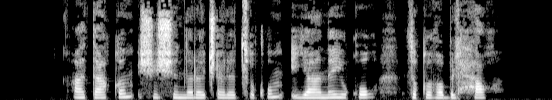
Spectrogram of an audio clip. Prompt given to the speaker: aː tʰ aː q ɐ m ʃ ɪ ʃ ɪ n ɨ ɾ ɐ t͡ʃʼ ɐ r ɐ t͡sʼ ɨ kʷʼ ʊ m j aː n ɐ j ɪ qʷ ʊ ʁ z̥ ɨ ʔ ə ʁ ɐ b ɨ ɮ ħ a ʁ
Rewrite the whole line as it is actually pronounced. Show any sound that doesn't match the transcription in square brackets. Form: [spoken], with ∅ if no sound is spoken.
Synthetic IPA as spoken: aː tʰ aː q ɐ m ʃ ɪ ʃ ɪ n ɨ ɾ ɐ t͡ʃʼ ɐ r ɐ t͡sʼ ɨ kʷʼ ʊ m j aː n ɐ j ɪ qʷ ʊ ʁ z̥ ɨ [q] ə ʁ ɐ b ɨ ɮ ħ a ʁ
